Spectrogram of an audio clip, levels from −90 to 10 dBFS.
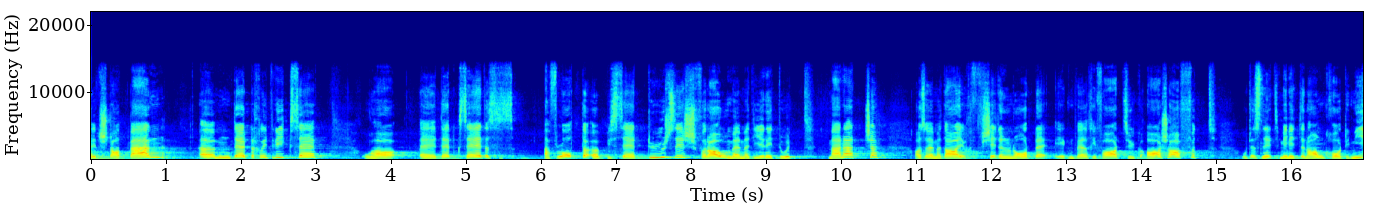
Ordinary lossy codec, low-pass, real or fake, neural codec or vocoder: none; 14.4 kHz; fake; vocoder, 44.1 kHz, 128 mel bands, Pupu-Vocoder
